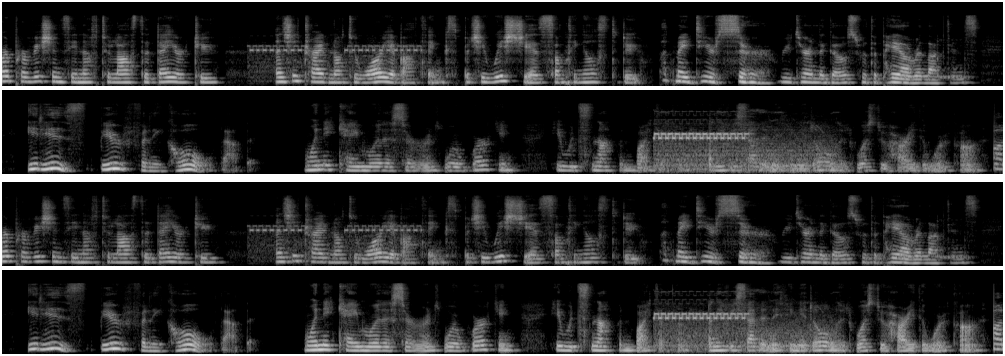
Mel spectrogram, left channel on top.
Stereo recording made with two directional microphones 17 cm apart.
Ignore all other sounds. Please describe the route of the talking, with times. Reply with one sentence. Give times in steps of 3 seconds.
You can hear the talking on the left from 0 s, in the centre from 9 s and on the right from 12 s.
